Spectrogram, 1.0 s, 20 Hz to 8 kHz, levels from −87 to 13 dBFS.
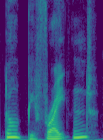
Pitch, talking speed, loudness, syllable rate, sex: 160 Hz, 175 wpm, -16 LUFS, 5.8 syllables/s, male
